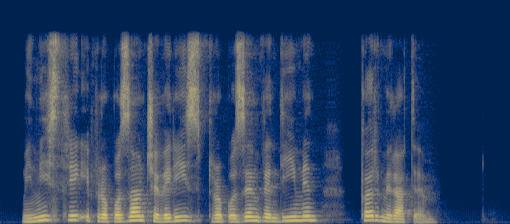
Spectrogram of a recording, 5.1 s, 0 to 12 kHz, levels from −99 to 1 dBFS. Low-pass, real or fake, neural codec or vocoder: 9.9 kHz; fake; autoencoder, 22.05 kHz, a latent of 192 numbers a frame, VITS, trained on one speaker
